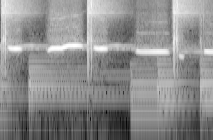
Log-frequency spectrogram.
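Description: Advertising jingle: a whistled melody over held backing chords, with sharp percussive hits about once a second. About two-thirds of the way through, the whistled tune drops to a lower held note.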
